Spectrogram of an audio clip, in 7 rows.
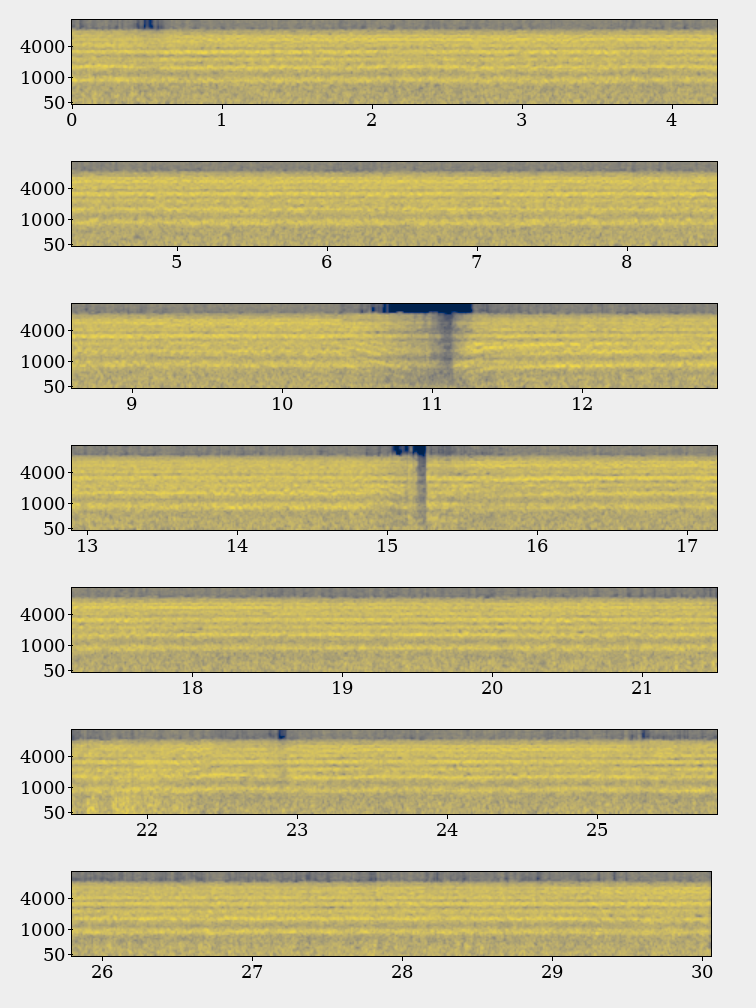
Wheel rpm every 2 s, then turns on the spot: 220, 220, 210, 210, 210, 120, 200, 160, 210, 230, 230, 230, 230, 230, 230.
14-16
